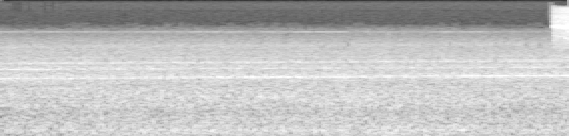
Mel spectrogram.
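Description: Aircraft engines spooling up in the DCS flight simulator, a dense steady roar and whine filling the whole stretch at even loudness, with no voices.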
